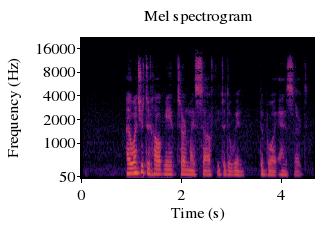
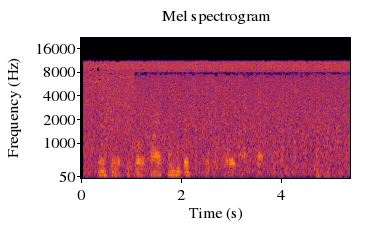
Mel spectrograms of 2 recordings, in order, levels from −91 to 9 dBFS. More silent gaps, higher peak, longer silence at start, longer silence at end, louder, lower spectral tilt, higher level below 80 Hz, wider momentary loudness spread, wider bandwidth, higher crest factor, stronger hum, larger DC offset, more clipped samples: neither; second, -14 dBFS vs -4 dBFS; first, 0.9 s vs 0.05 s; first, 0.2 s vs 0 s; second, -34 LUFS vs -18 LUFS; first, -5 dB/octave vs -2 dB/octave; second, -68 dBFS vs -42 dBFS; first, 12 LU vs 2 LU; first, 15 kHz vs 12 kHz; about the same, 20 dB vs 18 dB; neither; neither; neither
